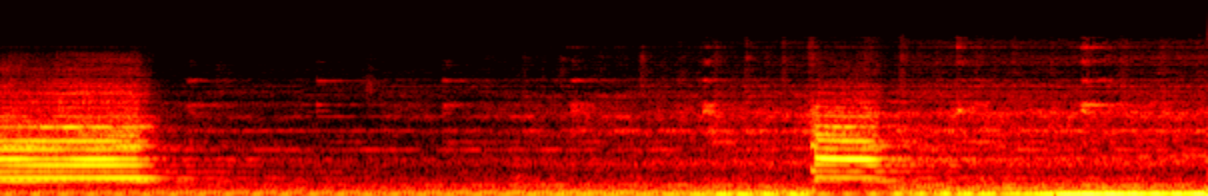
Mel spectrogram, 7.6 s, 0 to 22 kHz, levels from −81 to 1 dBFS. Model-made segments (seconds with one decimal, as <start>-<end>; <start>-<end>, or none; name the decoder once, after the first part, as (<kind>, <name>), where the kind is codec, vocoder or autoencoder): 0.0-1.9 (autoencoder, DAC-VAE); 2.4-7.6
